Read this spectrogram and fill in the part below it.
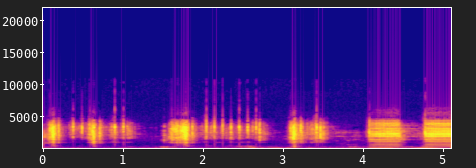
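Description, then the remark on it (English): Bursts of rattling, clicking clatter give way to a telephone busy signal heard when calling a phone booth: two loud, steady buzzing tones separated by a short break, with no one speaking. “I called the booth and the line was busy.”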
